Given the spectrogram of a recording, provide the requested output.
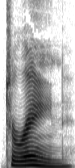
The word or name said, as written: terrain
